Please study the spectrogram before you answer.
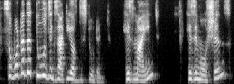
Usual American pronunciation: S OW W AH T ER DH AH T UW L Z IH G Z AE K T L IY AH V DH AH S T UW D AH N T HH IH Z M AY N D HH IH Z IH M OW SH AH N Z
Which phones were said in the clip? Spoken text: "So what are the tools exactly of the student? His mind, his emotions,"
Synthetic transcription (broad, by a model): S OW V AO T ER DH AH T UW L Z IH G Z AE K T L IY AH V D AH S T UW D AH N T HH IH Z M AY N D HH IH Z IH M OW SH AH N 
